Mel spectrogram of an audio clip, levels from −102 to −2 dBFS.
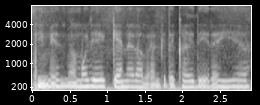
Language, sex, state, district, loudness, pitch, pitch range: Hindi, female, Bihar, Madhepura, -15 LUFS, 210 Hz, 200-220 Hz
